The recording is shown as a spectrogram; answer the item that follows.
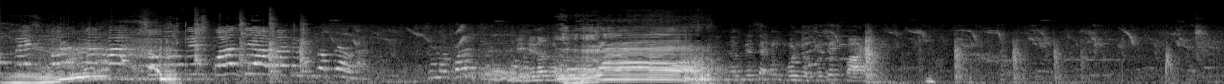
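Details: Cattle on a rural smallholding farm, lowing loudly: a long harmonic moo around six to seven seconds with several shorter bellows earlier, mixed with speech and children's voices in the background.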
